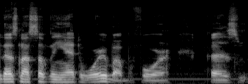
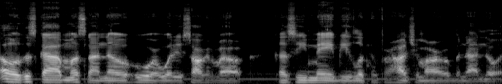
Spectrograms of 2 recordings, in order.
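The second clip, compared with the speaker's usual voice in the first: ordinary talk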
